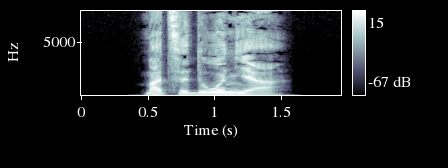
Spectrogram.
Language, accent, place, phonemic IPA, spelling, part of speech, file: German, Germany, Berlin, /mat͡səˈdoːni̯ɐ/, Mazedonier, noun, De-Mazedonier.ogg
- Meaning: person from Macedonia; Macedonian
